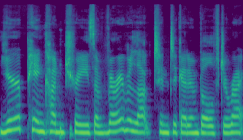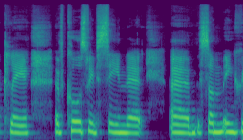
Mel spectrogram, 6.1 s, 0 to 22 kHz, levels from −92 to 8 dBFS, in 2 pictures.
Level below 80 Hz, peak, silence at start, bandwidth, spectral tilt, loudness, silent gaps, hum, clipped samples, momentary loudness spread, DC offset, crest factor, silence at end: -60 dBFS; -4 dBFS; 0 s; 19.5 kHz; -3.5 dB/octave; -18 LUFS; none; none; under 0.1%; 5 LU; 0.1%; 12 dB; 0 s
